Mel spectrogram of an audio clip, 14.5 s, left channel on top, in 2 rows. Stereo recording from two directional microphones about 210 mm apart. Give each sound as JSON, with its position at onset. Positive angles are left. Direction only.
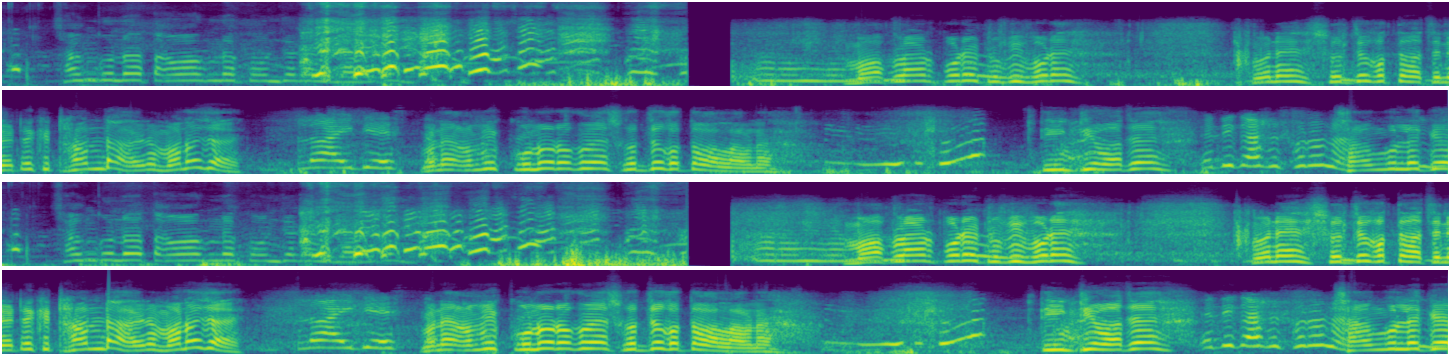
{"t": 0.3, "sound": "a man's voice", "side_deg": -30}
{"t": 1.5, "sound": "speech", "side_deg": -50}
{"t": 3.8, "sound": "speech", "side_deg": 0}
{"t": 8.7, "sound": "a woman's voice", "side_deg": -30}
{"t": 9.3, "sound": "speech", "side_deg": 0}
{"t": 11.7, "sound": "a sound", "side_deg": 0}
{"t": 12.4, "sound": "speech", "side_deg": 0}
{"t": 13.2, "sound": "a man's voice", "side_deg": -40}
{"t": 13.9, "sound": "speech", "side_deg": -5}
